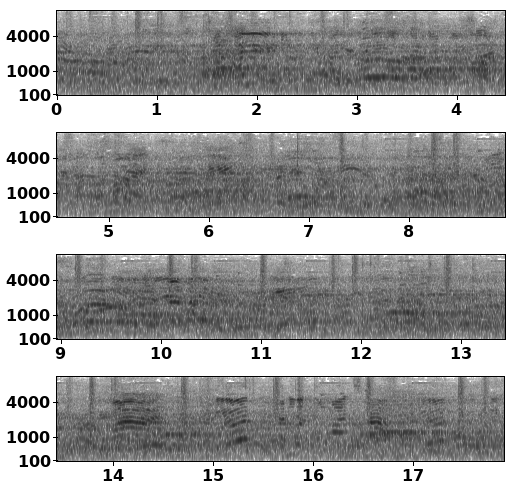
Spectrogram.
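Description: Young children shout and squeal with high voices.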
